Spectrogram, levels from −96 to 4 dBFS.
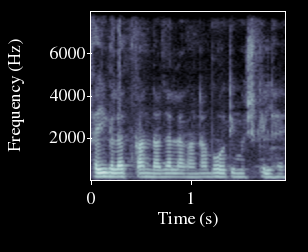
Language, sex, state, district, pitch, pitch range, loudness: Hindi, female, Maharashtra, Chandrapur, 170 Hz, 165-175 Hz, -20 LUFS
